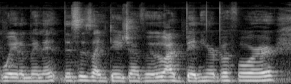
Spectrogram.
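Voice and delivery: ordinary talk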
